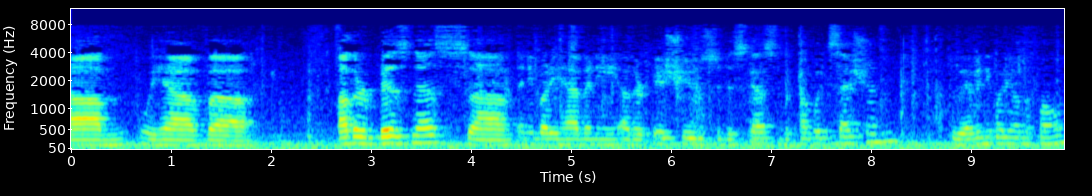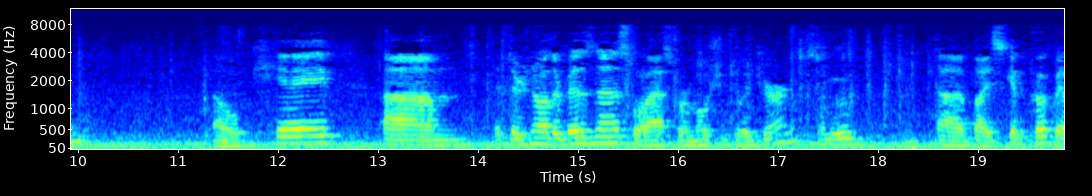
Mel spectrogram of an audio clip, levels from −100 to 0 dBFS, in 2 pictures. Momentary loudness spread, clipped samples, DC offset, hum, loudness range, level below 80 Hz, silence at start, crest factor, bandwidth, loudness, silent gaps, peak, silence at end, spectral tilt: 15 LU; under 0.1%; under 0.1%; none; 8 LU; -58 dBFS; 0 s; 20 dB; 8.2 kHz; -43 LUFS; none; -22 dBFS; 0 s; -7 dB/octave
